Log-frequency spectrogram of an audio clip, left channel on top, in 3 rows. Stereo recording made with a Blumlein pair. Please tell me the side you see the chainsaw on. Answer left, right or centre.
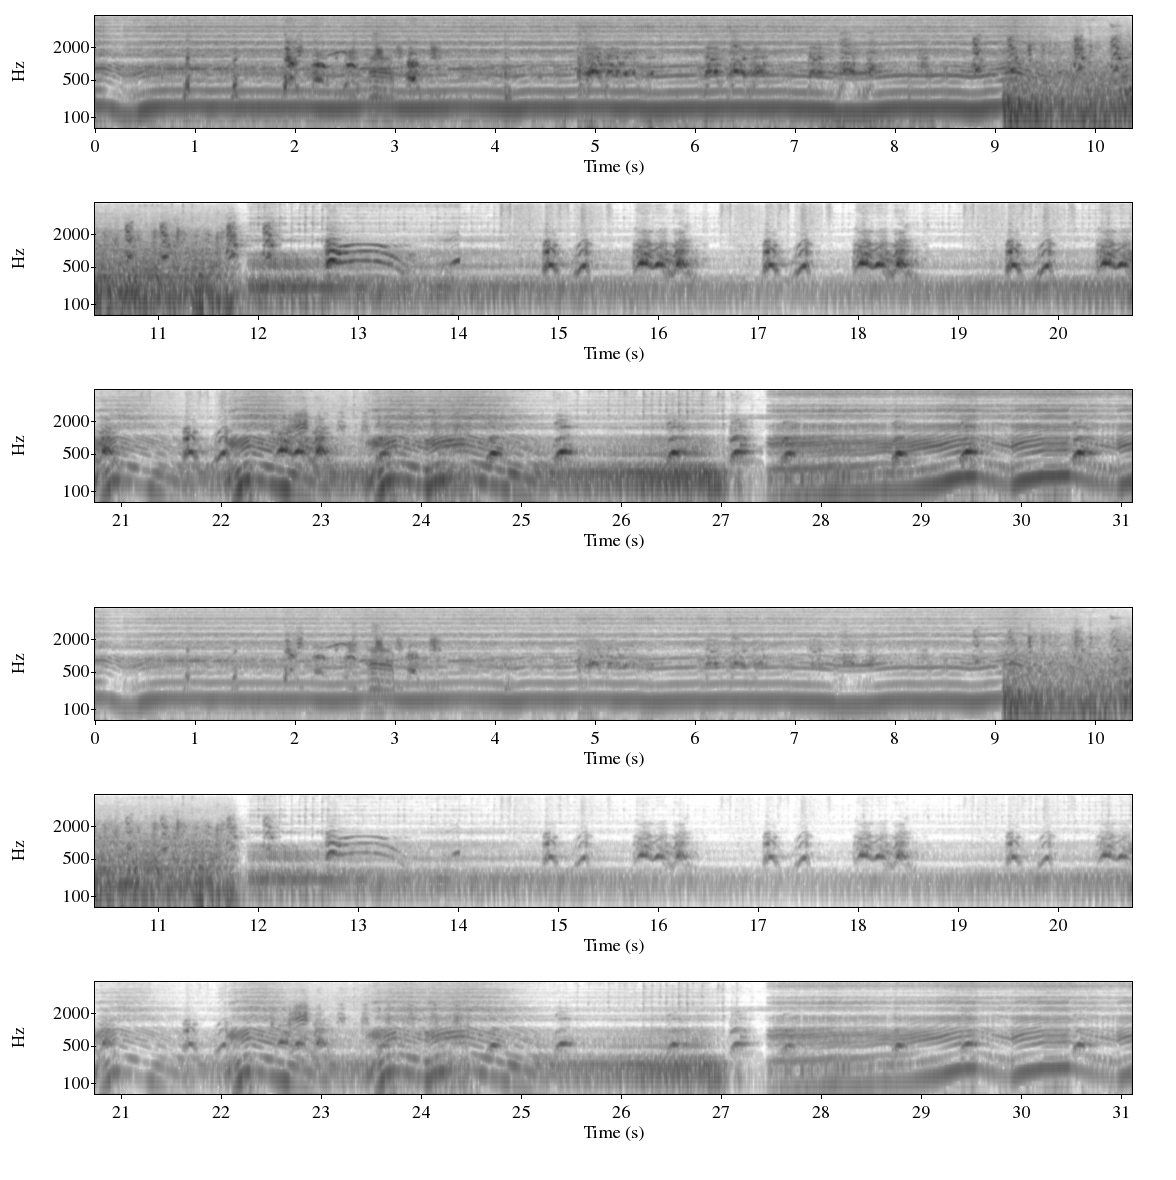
left.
